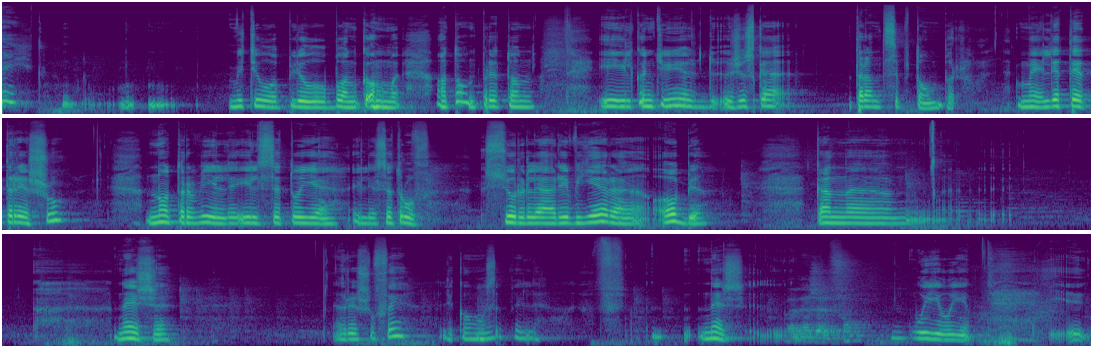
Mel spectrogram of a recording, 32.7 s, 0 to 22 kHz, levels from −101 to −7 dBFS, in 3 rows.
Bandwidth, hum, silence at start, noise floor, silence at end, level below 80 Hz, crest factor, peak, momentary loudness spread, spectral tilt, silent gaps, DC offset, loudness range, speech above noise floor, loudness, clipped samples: 20 kHz; none; 0 s; -75 dBFS; 0 s; -72 dBFS; 20 dB; -18 dBFS; 21 LU; -6 dB/octave; none; under 0.1%; 11 LU; 38 dB; -38 LUFS; under 0.1%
